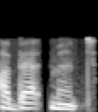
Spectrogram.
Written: abetment

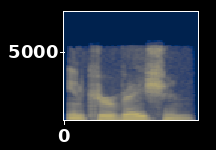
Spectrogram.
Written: incurvation

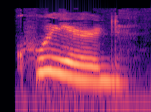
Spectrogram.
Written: queered

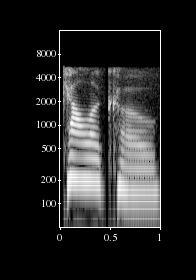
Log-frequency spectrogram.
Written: calico

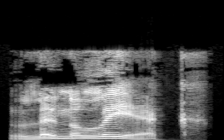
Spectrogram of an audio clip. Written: linoleic

